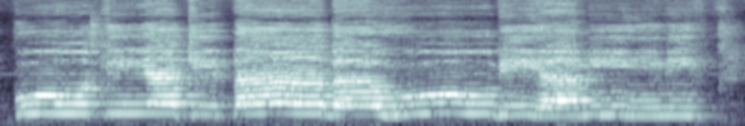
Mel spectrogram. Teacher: huruf ta-nya dibaca tipis kasrah 1 harokat, huruf ya-nya dibaca tipis fathah 1 harokat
